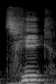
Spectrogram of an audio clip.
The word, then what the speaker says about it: Teque: So the Amiga version of Toobin was ported by Teek London. T-E-Q-U-E. – Yeah. – I think that's how you pronounce it.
